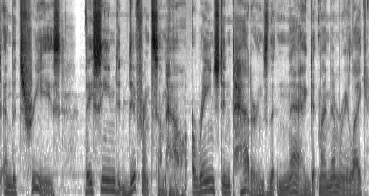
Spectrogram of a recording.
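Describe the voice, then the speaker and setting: A man narrating a horror story as scripted narration, in a slow, hushed and suspenseful way. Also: on the low side, husky.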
